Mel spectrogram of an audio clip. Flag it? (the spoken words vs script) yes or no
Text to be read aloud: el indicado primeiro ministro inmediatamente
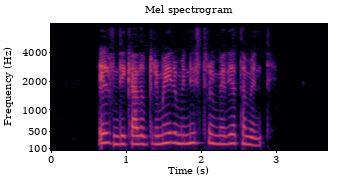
no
